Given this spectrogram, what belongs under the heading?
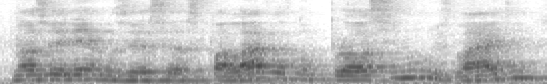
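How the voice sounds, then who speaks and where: Male lecturer, mellow voice, distant mic, very echoey room, explanatory slide talk. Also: on the high side, animated, measured pace. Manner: explanatory, frequent "né?" tag questions. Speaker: judo lecturer.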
